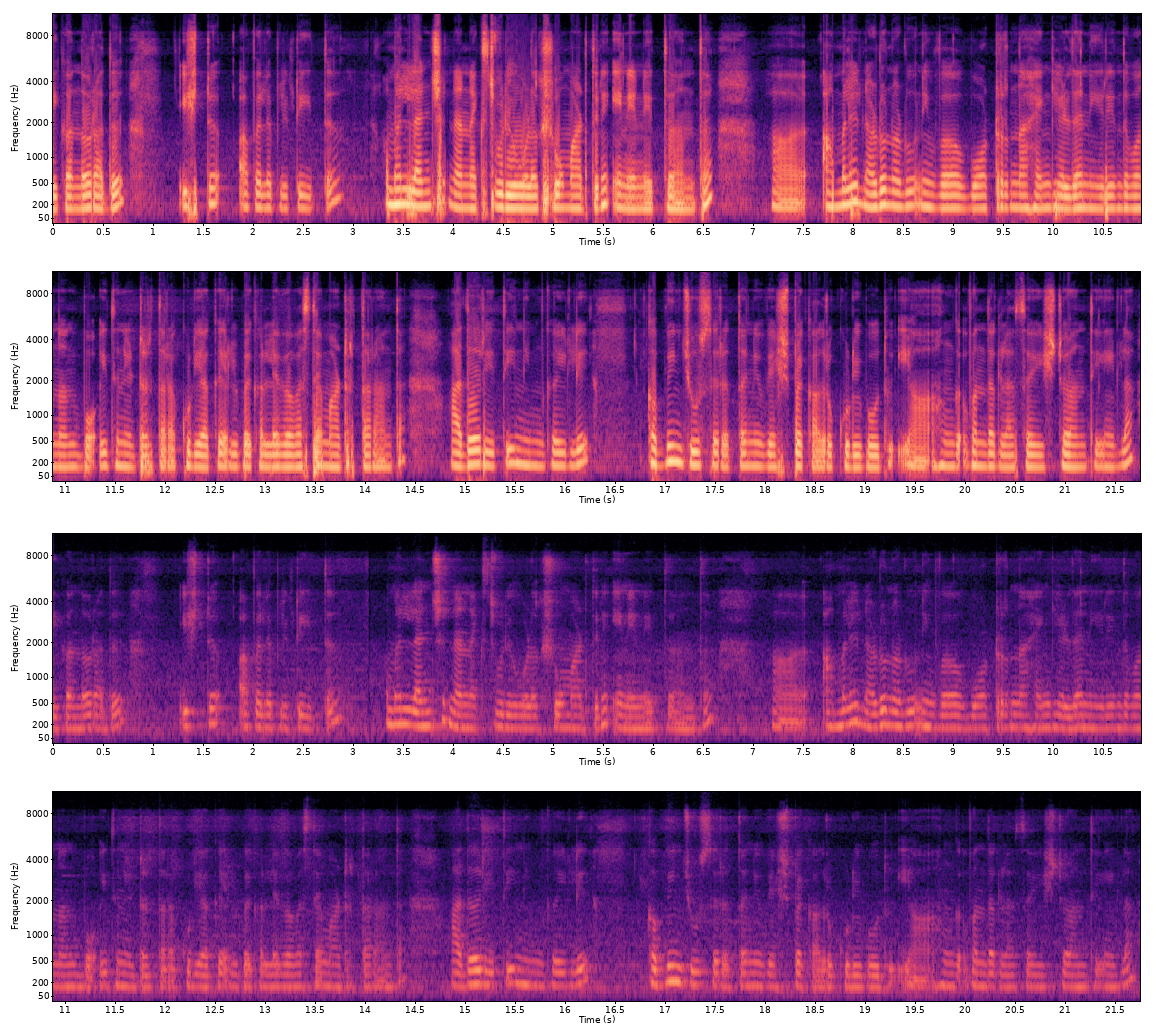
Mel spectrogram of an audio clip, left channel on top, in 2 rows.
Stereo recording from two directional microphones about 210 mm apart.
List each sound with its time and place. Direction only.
0.1 s a woman's voice: 50° left (ahead or behind)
